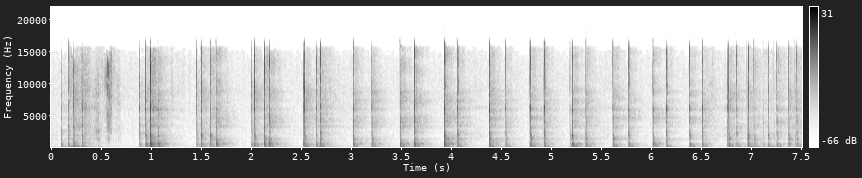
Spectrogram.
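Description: Very fast tapping on a wooden table comes in quick clustered bursts of sharp, dry knocks. Each tap is brief, with a woody tone around 200 and 670 Hz and almost no ring, and the bursts repeat steadily throughout.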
